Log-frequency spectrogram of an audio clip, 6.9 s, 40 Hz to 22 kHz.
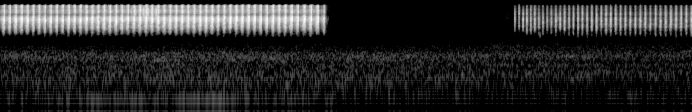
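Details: Woodland grasshopper singing at Gaisberg, Austria, in mid-September 2023: a loud, high, rapidly pulsed rasping phrase lasting about three seconds, then two seconds of silence before the rapid ticking resumes.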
